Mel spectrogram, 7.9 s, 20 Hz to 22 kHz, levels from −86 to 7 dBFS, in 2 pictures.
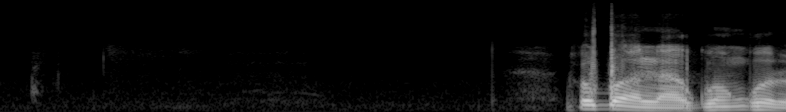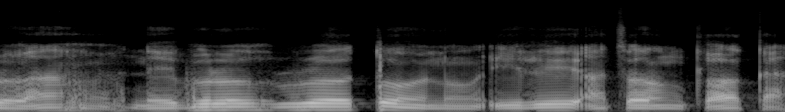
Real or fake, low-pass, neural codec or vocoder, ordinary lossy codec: fake; 19.8 kHz; autoencoder, 48 kHz, 128 numbers a frame, DAC-VAE, trained on Japanese speech; none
